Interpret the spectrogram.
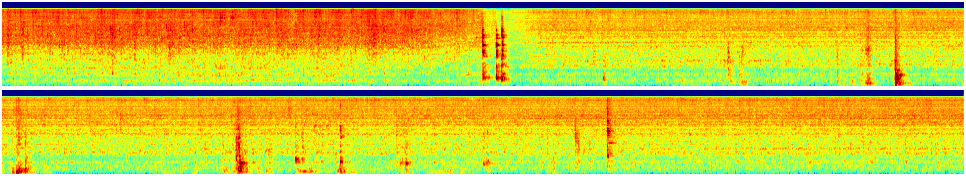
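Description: Meat-wrapped potato sticks sizzling loudly in a frying pan. About seven seconds in, a couple of knocks come as a glass lid goes on. After that the frying hisses more quietly under the lid, with scattered pops.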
